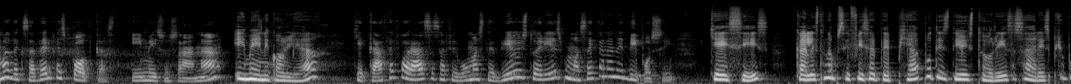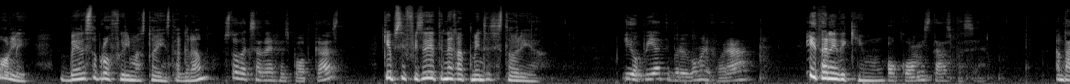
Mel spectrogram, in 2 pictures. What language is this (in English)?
Greek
